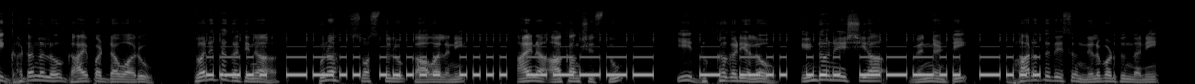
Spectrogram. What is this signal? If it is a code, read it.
Morse code, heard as a keyed tone, machine-sent, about 18 wpm, 450 Hz, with speech in Telugu. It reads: LZ5H0 TDS8B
